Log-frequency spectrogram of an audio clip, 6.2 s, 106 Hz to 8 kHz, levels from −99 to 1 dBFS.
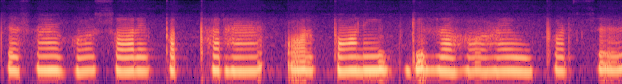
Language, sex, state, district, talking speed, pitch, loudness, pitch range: Hindi, female, Chhattisgarh, Korba, 105 wpm, 215 Hz, -16 LUFS, 210-220 Hz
